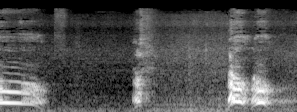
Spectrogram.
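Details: A four-month-old female Rottweiler puppy on her first outing to a street-side drink stall gives short, high-pitched guarding barks at passing strangers and customers, with quiet pauses between them.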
